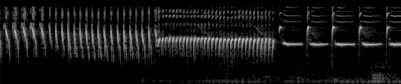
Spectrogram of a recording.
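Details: Canary song meant to stimulate other canaries into singing: a rapid rattling trill, then a steady high rolling tour, followed by clipped repeated whistles at a regular pace.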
